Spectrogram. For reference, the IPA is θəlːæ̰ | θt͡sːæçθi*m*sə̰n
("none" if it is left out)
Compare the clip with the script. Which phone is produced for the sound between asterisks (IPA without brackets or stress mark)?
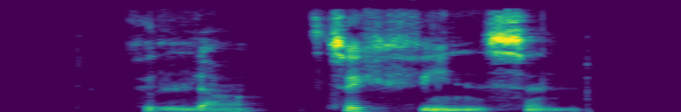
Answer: n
